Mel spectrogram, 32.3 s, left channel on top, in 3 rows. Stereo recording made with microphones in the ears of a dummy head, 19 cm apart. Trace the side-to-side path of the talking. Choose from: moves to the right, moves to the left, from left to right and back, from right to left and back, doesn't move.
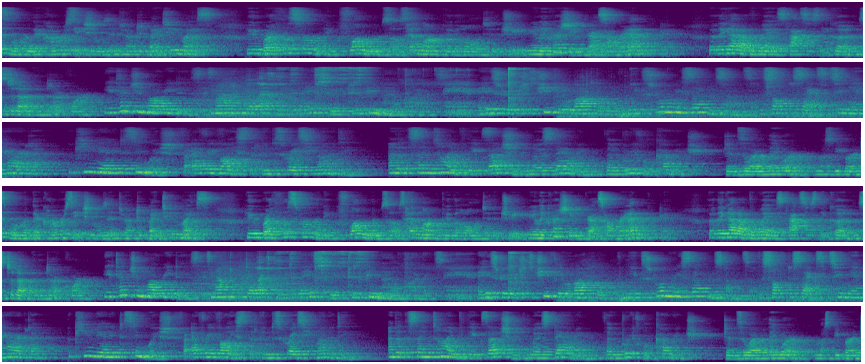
doesn't move.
